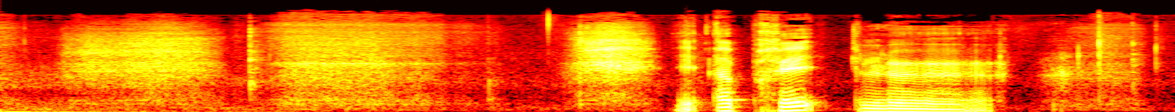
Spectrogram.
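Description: A hex key clicks against a metal bracket as a bolt is turned.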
